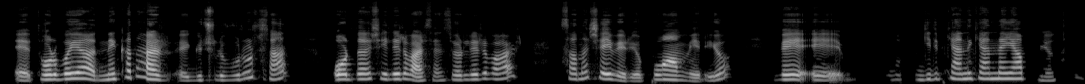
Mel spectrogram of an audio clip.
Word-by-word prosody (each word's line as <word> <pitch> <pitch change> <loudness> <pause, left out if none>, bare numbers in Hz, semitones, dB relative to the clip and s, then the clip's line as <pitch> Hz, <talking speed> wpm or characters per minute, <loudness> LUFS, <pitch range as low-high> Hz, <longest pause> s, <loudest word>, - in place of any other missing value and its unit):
eee, 185 -1 0
torbaya 250 +4 +5
ne 225 +4 -1
kadar, 285 - +5 0.2
eee, - - -5
güçlü 200 +3 -6
vurursan 220 +11 -4 0.4
orada 235 +2 +3
şeyleri 250 0 0
var, 175 -5 +4
sensörleri 215 +6 -5
var, 265 +9 -3 0.4
sana 255 +2 -5
şey 250 -6 +3
veriyor, 160 -5 -3
puan 215 +2 +2
veriyor 180 - -6 0.4
ve, 225 +2 +2
eee, 200 -1 -4 0.5
bu 220 0 -18
gidip 240 +2 -10
kendi 260 -2 0
kendine 265 0 0
yapmıyorsun. 265 - -5
230 Hz, 135 wpm, -25 LUFS, 205-260 Hz, 0.5 s, torbaya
